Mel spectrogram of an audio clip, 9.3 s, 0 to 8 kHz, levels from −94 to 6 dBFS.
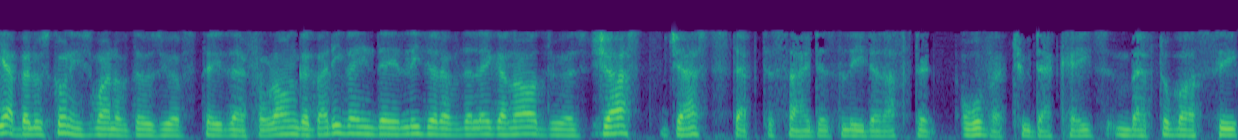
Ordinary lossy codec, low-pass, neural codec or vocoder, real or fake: AAC, 16 kbps; 7.2 kHz; codec, 16 kHz in and 24 kHz out, 0.9 kbps, LongCat-Audio-Codec, fine tuned four codebook decoder; fake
